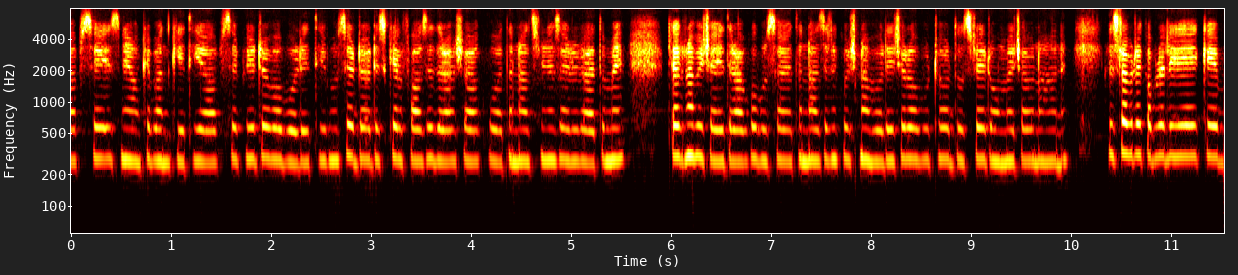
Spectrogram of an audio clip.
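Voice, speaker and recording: A woman reads a romance novel aloud in a high, mellow voice that barely rises or falls. She keeps a steady pace and stumbles now and then before going on. The recording sounds dull and lo-fi. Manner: steady flat reading with slips and restarts. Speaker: audio novel reader.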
